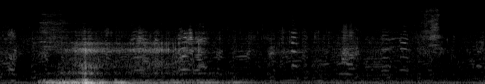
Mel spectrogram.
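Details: Swans gathered for the evening feed at Caerlaverock: a flock of nasal, bugling honks overlapping in a busy chorus, loudest near the first second, over a steady low wind rumble.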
